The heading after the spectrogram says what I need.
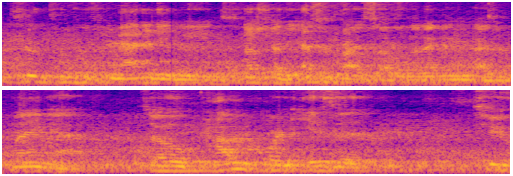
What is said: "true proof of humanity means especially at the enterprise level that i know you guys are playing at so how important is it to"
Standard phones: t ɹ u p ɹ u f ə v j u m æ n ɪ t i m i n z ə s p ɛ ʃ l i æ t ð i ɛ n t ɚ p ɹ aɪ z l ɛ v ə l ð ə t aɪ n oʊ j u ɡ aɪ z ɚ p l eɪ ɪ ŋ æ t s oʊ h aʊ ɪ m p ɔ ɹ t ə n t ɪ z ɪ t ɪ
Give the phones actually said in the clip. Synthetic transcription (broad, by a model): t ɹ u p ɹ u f ə v j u m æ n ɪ t i m i n z ə s p ɛ ʃ l i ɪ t ð i ɛ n s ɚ p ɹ aɪ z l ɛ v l ð ə t aɪ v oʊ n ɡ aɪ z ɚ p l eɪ ɪ ŋ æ t s oʊ h aʊ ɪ m p ɔ ɹ t n t ɪ z ɪ t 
